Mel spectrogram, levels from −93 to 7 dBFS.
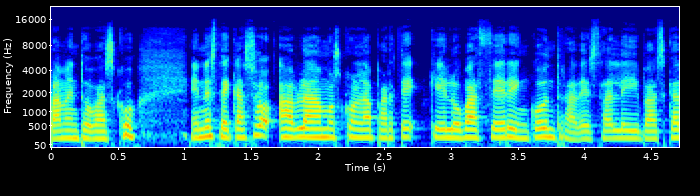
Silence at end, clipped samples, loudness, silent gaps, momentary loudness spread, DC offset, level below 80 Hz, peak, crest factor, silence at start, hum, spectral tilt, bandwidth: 0 s; under 0.1%; -27 LUFS; none; 8 LU; under 0.1%; -62 dBFS; -10 dBFS; 16 dB; 0 s; none; -5.5 dB/octave; 14 kHz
